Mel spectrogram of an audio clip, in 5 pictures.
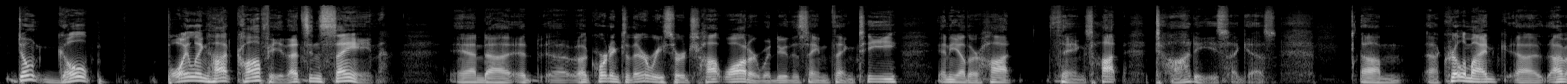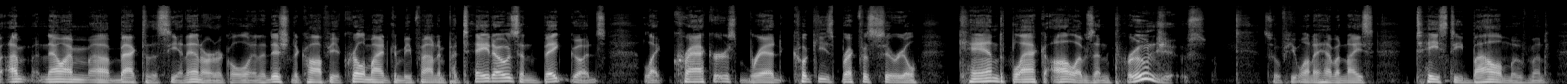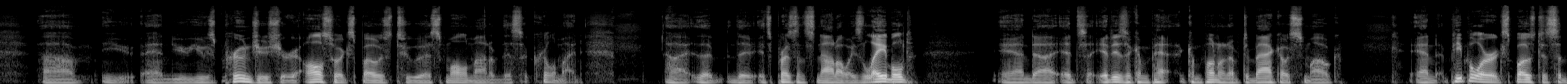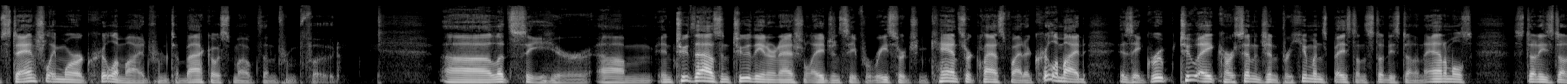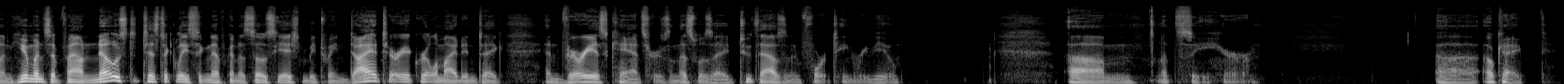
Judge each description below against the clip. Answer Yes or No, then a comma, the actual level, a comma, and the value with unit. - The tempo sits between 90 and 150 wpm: Yes, average, 145 wpm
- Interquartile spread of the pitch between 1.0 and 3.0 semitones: No, average, 4.9 semitones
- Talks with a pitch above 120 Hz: No, low, 100 Hz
